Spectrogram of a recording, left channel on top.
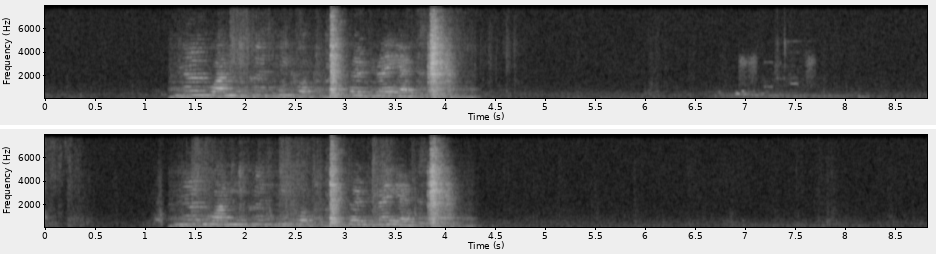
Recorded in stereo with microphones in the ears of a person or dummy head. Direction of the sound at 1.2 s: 15° right (ahead or behind).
